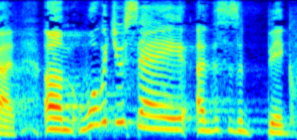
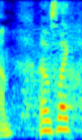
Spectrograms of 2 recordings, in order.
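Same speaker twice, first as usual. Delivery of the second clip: ordinary talk, nothing marked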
